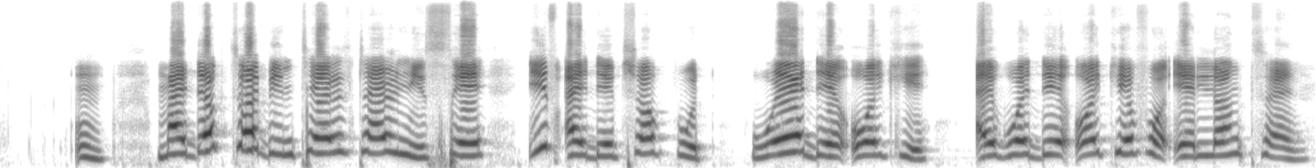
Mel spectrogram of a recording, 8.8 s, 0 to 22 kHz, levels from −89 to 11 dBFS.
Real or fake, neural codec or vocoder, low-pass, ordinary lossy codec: fake; autoencoder, 48 kHz, 128 numbers a frame, DAC-VAE, trained on Japanese speech; none; none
